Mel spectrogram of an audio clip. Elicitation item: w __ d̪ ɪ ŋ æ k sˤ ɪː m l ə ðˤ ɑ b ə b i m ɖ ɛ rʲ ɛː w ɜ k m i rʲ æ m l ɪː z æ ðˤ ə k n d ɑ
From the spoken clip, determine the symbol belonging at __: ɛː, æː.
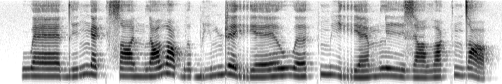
æː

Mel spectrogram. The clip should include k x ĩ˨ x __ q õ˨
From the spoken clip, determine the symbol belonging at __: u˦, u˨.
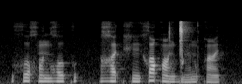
u˦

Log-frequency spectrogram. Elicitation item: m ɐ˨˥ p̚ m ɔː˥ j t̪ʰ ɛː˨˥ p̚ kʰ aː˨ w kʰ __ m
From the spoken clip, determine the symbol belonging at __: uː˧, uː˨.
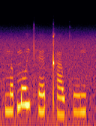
uː˧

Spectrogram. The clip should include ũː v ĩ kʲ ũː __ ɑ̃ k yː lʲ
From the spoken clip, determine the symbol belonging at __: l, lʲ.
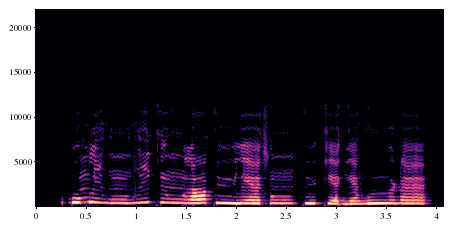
l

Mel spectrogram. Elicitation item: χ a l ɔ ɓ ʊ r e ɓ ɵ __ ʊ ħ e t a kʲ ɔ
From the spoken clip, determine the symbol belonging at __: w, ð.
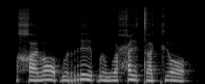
w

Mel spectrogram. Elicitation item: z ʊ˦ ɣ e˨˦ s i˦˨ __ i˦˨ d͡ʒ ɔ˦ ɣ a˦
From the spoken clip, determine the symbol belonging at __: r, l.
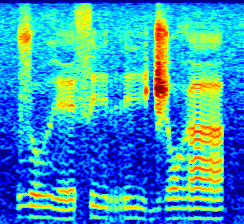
r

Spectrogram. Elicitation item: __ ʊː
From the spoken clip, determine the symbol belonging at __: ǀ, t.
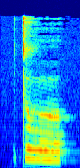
t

